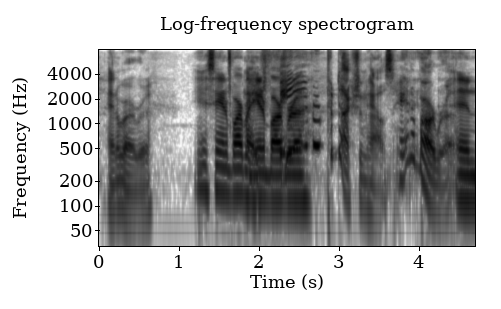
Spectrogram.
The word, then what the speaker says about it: Hanna-Barbera: incorrect thank you coming in i candidly mentioned hanna-barbera the other day but he pronounced it I'm Santa Barbara hanna-barbera yeah I need to get to me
